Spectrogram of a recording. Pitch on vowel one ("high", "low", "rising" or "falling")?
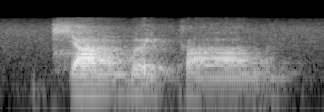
rising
